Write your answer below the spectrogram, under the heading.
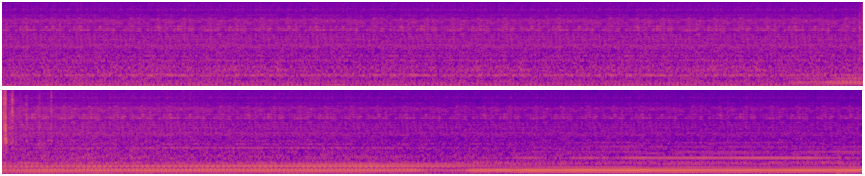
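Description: Car engine idling steadily with a regular low pulse. About six seconds in, film score enters with long held chords, shifting to a new chord about four seconds later.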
